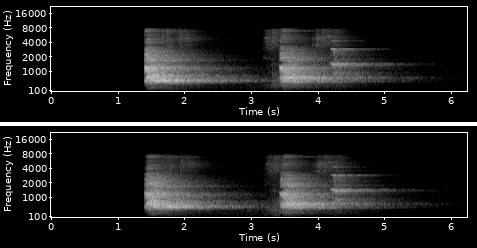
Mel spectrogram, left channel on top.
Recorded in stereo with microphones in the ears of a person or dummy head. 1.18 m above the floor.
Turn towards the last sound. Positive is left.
turn(degrees=60)  # may be behind; listen again after turning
